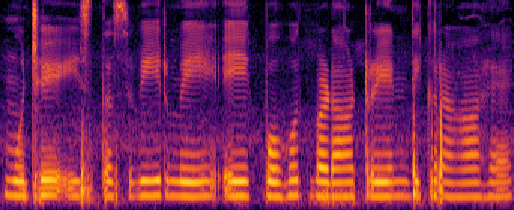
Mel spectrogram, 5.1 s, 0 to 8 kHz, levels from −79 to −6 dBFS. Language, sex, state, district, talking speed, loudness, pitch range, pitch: Hindi, female, Haryana, Jhajjar, 130 wpm, -20 LUFS, 200-210 Hz, 205 Hz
